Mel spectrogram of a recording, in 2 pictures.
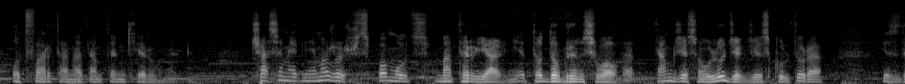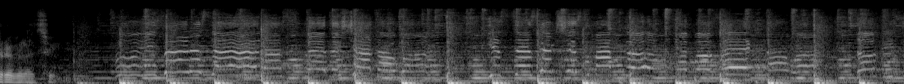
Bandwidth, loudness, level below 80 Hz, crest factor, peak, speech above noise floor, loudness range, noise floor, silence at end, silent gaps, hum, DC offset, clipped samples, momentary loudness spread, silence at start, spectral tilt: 14.5 kHz; -27 LUFS; -28 dBFS; 20 dB; -6 dBFS; 18 dB; 9 LU; -49 dBFS; 0 s; none; none; under 0.1%; under 0.1%; 14 LU; 0 s; -5 dB/octave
